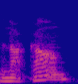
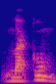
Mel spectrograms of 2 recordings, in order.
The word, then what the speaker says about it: Nakum: Before we end this, yeah, he became a war captain, which was Nakam, or how do you say it? No, Nakum. Nakum.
